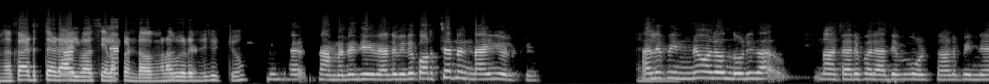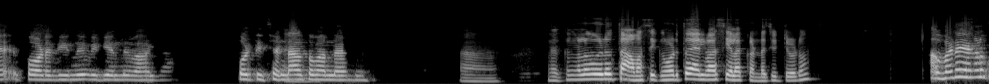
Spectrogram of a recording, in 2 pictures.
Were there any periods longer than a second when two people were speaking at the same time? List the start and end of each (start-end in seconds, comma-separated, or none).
none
